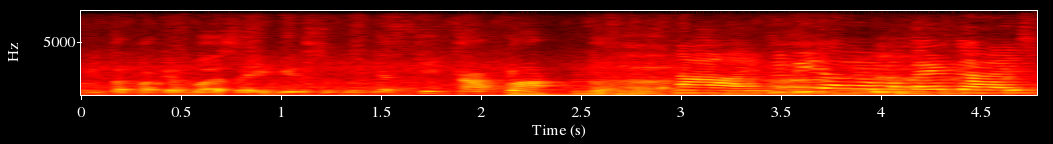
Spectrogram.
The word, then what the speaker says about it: kicupluck: Jadi bacanya kikaplak gitu kan. Nah, kaplak sebenarnya.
